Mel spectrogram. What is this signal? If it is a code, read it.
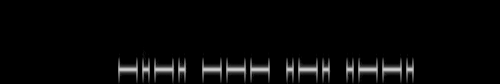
Morse code, heard as a keyed tone, about 20 wpm, 700 Hz. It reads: CORP
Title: Build A Word - 4 Letters At A Time - 11-Letter Words - 20wpm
